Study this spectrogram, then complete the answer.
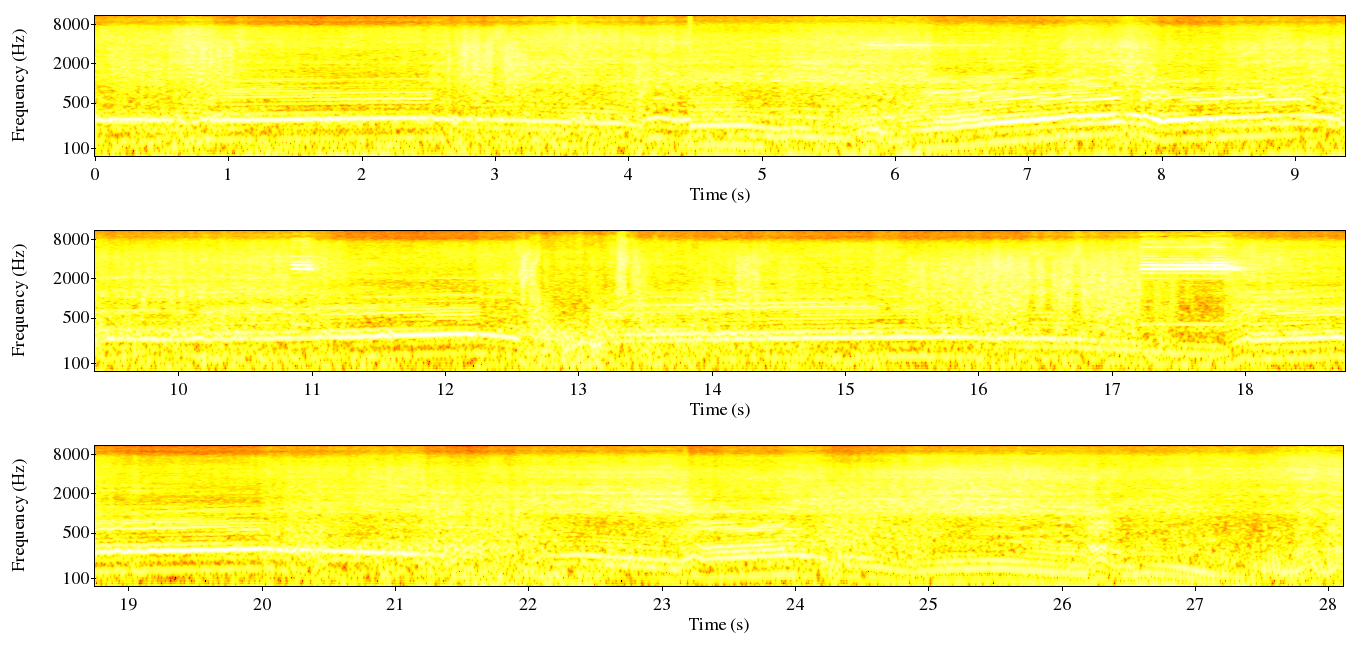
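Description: A motorcycle engine revs up and down as the rider changes speed.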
